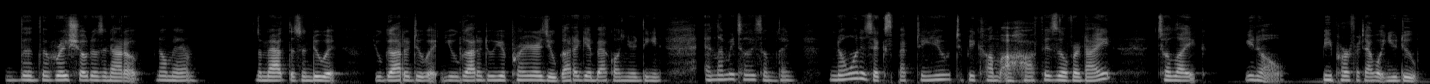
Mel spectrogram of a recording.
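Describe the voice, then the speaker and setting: A woman's voice: medium pitch, level tone, fairly quick, a little mellow. A congested young woman hosting a podcast, giving casual, direct motivational talk with a soothing voice. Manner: chatty, direct, addresses listeners as girl and y'all. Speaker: podcast host.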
